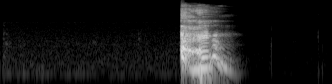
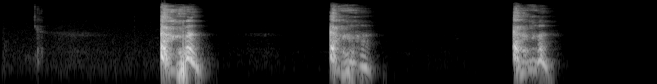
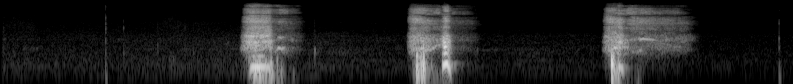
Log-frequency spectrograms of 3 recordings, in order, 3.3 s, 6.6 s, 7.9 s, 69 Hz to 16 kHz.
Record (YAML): cough_length: 3.3 s
cough_amplitude: 30884
cough_signal_mean_std_ratio: 0.25
three_cough_length: 6.6 s
three_cough_amplitude: 29814
three_cough_signal_mean_std_ratio: 0.23
exhalation_length: 7.9 s
exhalation_amplitude: 26884
exhalation_signal_mean_std_ratio: 0.25
survey_phase: beta (2021-08-13 to 2022-03-07)
age: 45-64
gender: Female
wearing_mask: 'No'
symptom_runny_or_blocked_nose: true
symptom_sore_throat: true
symptom_abdominal_pain: true
symptom_fatigue: true
symptom_headache: true
smoker_status: Ex-smoker
respiratory_condition_asthma: false
respiratory_condition_other: false
recruitment_source: Test and Trace
submission_delay: 1 day
covid_test_result: Positive
covid_test_method: RT-qPCR
covid_ct_value: 33.7
covid_ct_gene: ORF1ab gene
